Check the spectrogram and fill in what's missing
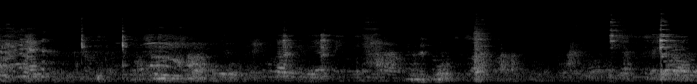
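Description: Knife and fork clink and scrape on a plate while a hotel breakfast fried egg is cut, the light metallic taps scattered under close talking.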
